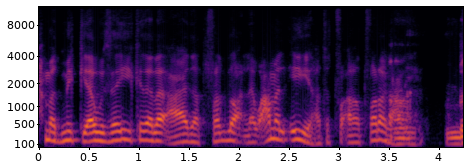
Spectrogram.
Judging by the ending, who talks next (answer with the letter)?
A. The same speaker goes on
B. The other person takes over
B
